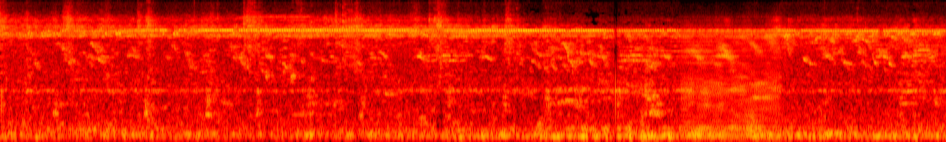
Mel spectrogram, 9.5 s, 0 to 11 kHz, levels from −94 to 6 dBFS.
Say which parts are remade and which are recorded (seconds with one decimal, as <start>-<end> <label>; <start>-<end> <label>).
0.0-6.8 recorded; 6.8-7.8 remade; 7.8-9.5 recorded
